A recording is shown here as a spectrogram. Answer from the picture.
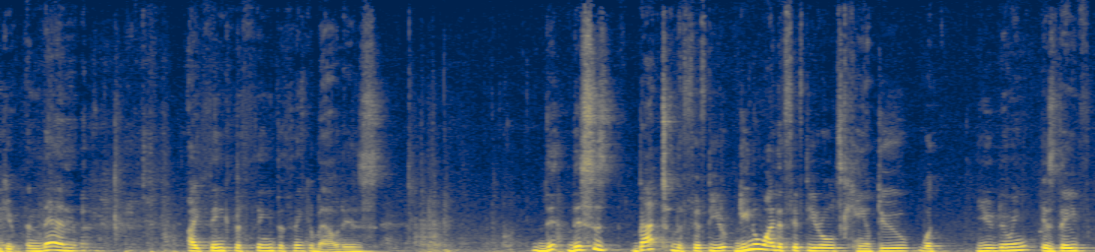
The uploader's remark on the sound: Today's episode is a segment of a recent VeeFriends meetup I did in Germany with some very awesome VeeFriends holders. During the Q&A portion.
